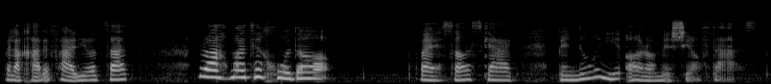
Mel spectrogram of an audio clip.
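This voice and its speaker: A woman narrating an audiobook of a novel in a measured, expressive reading, in a dull lo-fi recording. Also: mid-range voice, breathy edge.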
